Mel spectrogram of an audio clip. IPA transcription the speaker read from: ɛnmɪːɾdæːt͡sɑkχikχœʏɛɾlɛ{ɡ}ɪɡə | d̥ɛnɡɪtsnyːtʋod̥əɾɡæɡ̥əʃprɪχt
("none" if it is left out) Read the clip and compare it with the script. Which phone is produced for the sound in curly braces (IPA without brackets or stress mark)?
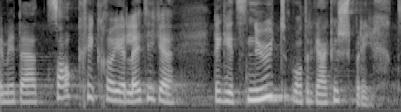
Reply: d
